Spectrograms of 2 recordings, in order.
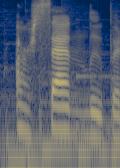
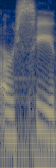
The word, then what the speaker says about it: Arsène Lupin: and I was like, I'm pretty sure it's Arsène Lupin and not Arsene. So I looked it up, and it's Arsène. So I realized I've been saying it wrong for 6 parts.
